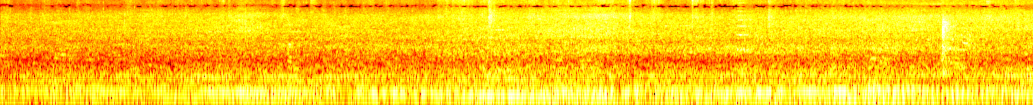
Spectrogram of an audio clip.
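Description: Footsteps of passers-by tap on a pavement.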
